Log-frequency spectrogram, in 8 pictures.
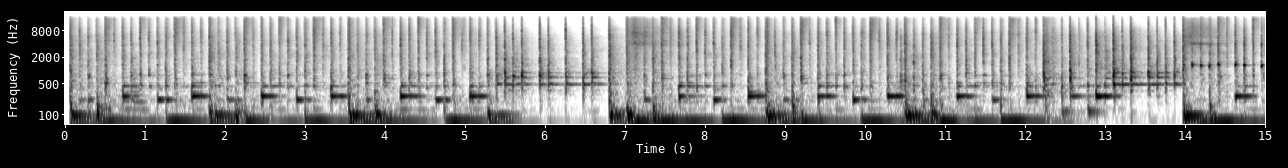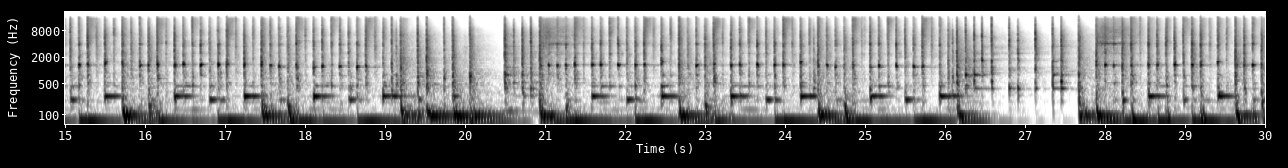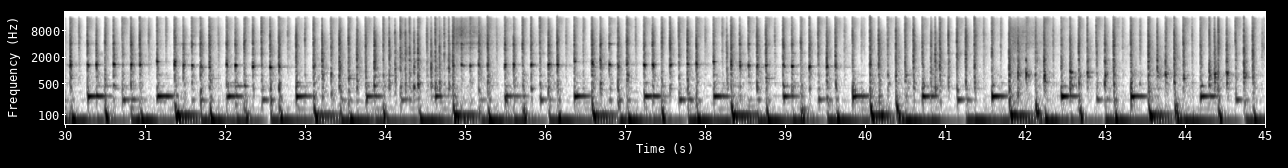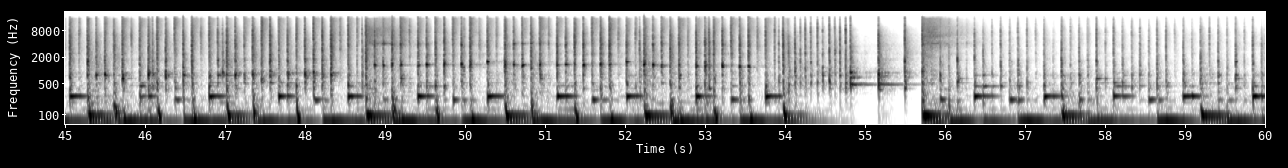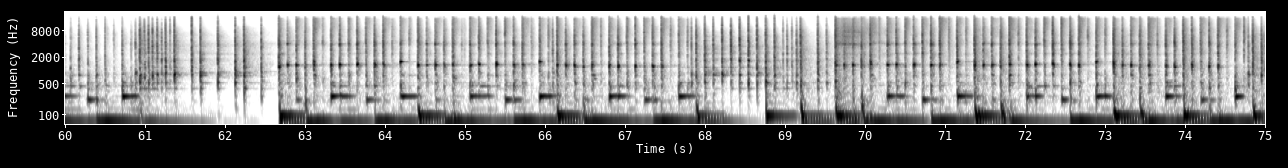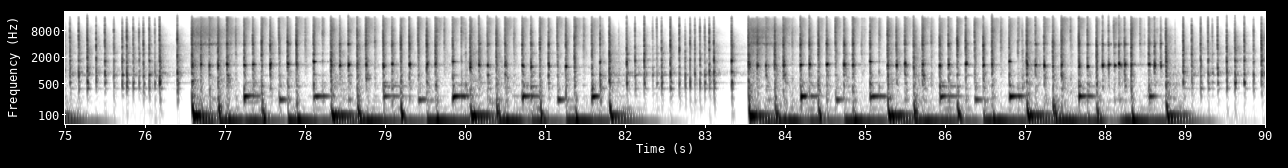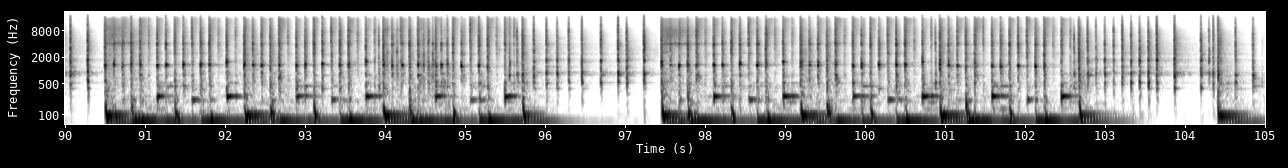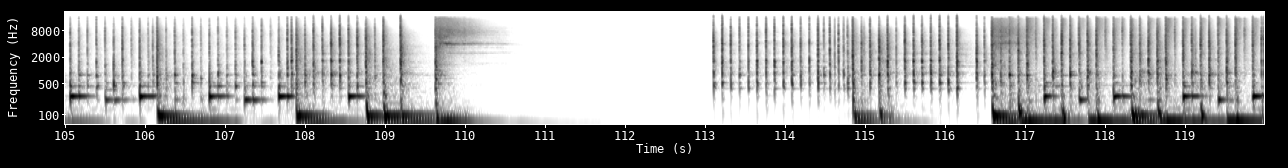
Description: rhythmic | energetic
